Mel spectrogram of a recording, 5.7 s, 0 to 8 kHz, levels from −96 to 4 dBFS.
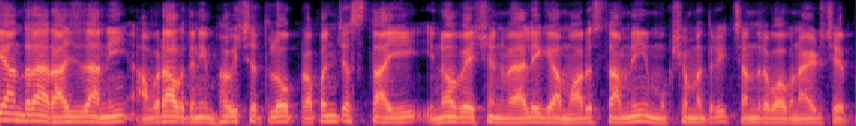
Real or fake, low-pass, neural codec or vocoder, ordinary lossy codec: fake; none; codec, 16 kHz, 4.8 kbps, FACodec; none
